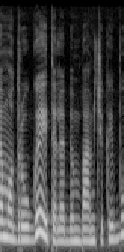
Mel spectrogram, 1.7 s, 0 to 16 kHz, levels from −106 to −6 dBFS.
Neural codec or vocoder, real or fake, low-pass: none; real; 14.4 kHz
